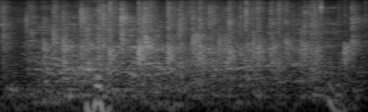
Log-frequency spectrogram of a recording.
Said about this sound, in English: I get an applause for my message.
